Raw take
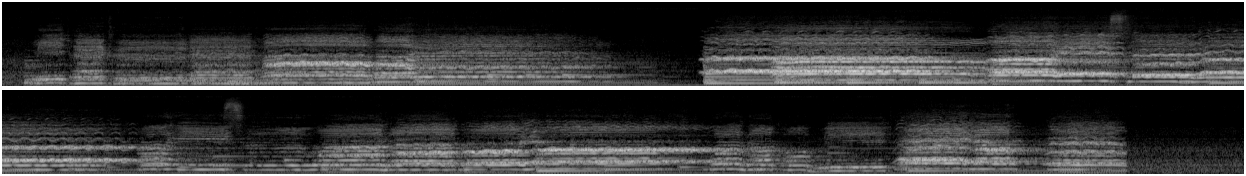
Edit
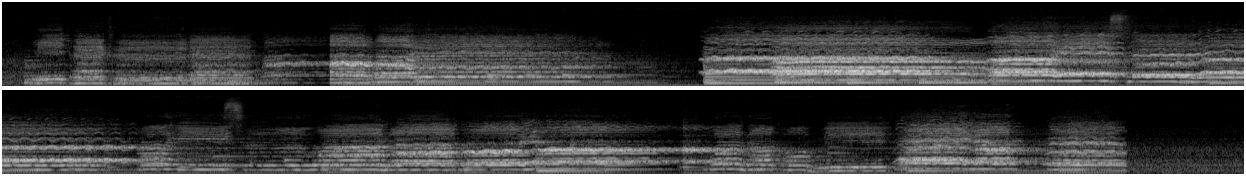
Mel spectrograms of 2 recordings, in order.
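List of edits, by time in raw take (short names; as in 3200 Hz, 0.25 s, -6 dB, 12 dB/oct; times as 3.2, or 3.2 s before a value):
2.2–3.28 fade out quadratic, to -20.5 dB
18.36–19.23 fade out quadratic, to -9.5 dB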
